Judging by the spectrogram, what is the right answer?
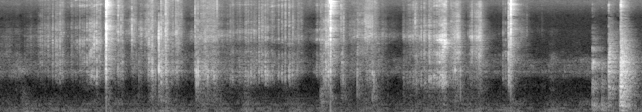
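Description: Scissors cutting through a sheet of paper in a series of irregular snips, cutting off a long paper strip.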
